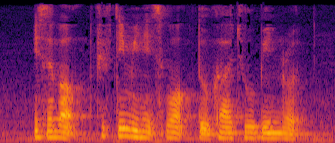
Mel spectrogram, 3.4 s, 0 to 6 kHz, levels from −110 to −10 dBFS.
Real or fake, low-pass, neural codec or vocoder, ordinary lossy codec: real; 5.4 kHz; none; AAC, 24 kbps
